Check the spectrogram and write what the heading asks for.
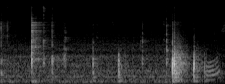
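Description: A metal fork clinking against a glass dish while mixing canned tuna, a few sharp clinks, the loudest near the end.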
